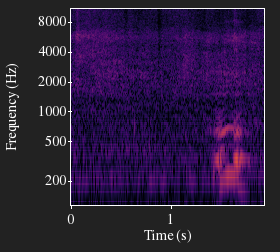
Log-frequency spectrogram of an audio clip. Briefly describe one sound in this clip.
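A sponge scrubs a hard surface.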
